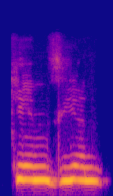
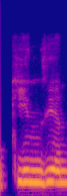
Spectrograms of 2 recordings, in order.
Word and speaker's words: Keynesian: अच्छा, केन्जियन, कुछ लोग इसको कीन्जियन भी पढ़ते हैं लेकिन सही प्रोनाउंसिएशन है केन्जियन। हाँ, केन्जियन क्रॉस, केन्स।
